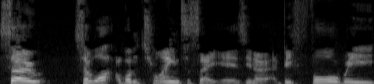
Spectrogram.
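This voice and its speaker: A man speaks with a British accent and lively intonation. The sound is dry and close, with no echo. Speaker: social media consultant. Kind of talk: casual chat.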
